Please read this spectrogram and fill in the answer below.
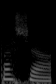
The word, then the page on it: taxaa: Mixtec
